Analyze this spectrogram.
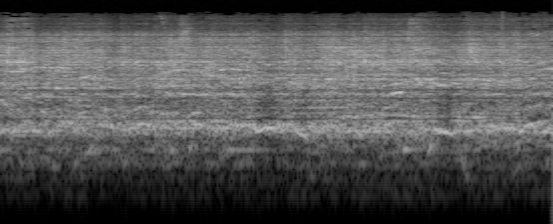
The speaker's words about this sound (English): There's, there's no flashing sign that's saying applause. These people are legitimately going nuts. When have you heard excitement like this? World Series? Football? Listen to this.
